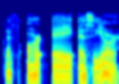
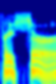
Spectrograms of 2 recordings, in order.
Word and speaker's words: Fraser: about Brandon Fraser Frasier Fraser stop you're his name wrong it's f r a s e r yes Fraser it's not pronounced phras sir phas sir BR so my Brandon Fraser Brendan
